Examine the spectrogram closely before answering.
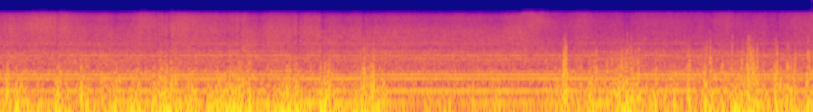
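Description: Evinrude outboard motor running steadily at speed while towing, a constant low drone, mixed with the rush of the wake and wind buffeting the microphone.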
